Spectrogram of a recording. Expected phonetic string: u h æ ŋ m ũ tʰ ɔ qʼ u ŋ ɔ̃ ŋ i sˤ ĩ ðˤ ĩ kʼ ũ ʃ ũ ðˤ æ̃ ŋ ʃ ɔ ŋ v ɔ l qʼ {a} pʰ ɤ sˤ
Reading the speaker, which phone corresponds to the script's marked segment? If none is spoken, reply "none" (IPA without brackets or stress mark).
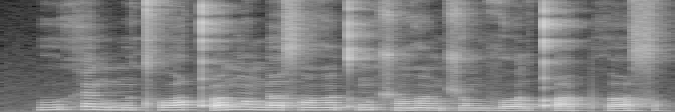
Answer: æ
